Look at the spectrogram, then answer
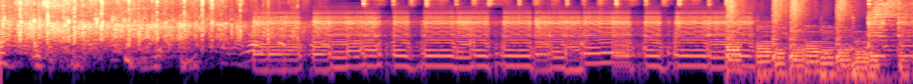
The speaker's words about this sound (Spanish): Muchas gracias. Gracias por estar aquí. un aplauso para ….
